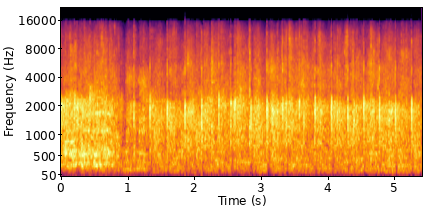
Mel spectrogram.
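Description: A crowd applauding. The sound dips about a second in, then goes on as many separate claps.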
